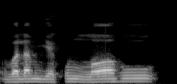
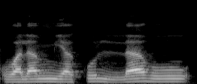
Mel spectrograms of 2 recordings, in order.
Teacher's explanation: شاید لوگ اس لام کو لفظ اللہ کا لام سمجھ کے موٹا پڑھ دیتے ہیں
